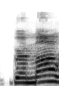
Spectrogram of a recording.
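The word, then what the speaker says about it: Brahmā: It gets a little confusing because Brahma with a long A on the end is referring to Lord Brahma, the Deva, the demigod who's in charge of the engineering of the universe.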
